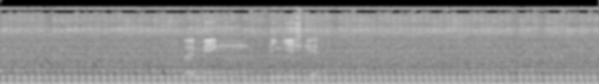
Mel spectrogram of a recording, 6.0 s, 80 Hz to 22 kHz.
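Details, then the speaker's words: Motorcycle with 57Dome spec engine, after ECU remap base and TPS calibration, first start to check timing: steady, even single-cylinder idle with a firm low thump, no knocks or misses; started first time, healthy. "Okay, so pertama kita start dulu. Kita tengok okey ke tak timing dia. Sekali start je okay, tak ada masalah."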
